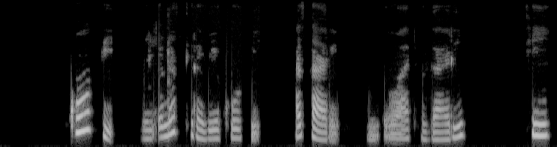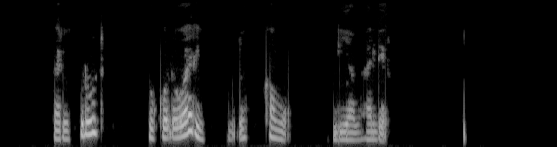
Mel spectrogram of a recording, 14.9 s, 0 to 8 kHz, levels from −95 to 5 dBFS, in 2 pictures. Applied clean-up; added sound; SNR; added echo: neural mask model Resemble Enhance denoiser.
